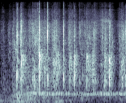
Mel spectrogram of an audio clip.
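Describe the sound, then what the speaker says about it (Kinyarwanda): Applause with ululation at a Rwandan wedding celebration, a crowd clapping in a dense, steady patter with a sustained high trilling cry running through it, loud and continuous. "Amashyi n'impundu"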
